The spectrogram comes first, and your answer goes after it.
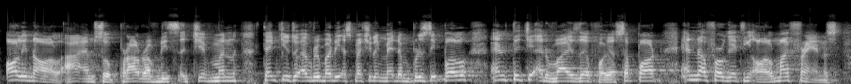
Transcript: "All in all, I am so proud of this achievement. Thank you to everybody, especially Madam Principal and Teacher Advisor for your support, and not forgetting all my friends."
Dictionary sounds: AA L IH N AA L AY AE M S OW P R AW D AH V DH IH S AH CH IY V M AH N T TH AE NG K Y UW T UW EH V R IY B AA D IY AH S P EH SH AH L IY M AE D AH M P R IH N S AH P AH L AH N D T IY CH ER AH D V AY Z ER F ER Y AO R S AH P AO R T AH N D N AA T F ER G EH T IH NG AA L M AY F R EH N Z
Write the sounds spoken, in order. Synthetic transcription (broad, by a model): AA L IH N AA L AY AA M S OW P R AW D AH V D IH S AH CH IY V M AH N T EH NG K Y UW T UW EH V R IY B AA D IY AH S P EH SH AH L IY M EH D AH M P R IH N S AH P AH L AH N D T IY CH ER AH D V AY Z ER F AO Y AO S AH P AO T T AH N N AA T F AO G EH T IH NG AA L M AY F R EH N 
